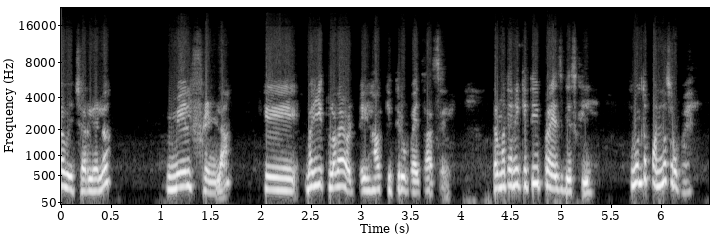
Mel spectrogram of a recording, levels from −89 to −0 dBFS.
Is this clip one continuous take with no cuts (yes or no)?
yes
